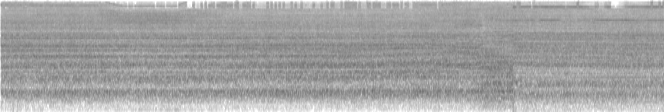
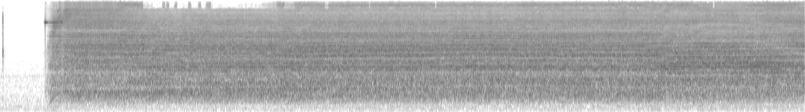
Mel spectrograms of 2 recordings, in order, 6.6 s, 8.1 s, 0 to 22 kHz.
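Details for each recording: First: Dyson Airwrap that cut out after about five minutes, after removing a thick layer of fluff from the motor air inlet: steady, even rush of air over a smooth motor hum with no surging or straining; normal running. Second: Dyson Airwrap that cuts out after about 5 minutes, run on full fan speed with no heat before cleaning: a steady, loud airy rush with a thin, strained high whine, motor starved of air.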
